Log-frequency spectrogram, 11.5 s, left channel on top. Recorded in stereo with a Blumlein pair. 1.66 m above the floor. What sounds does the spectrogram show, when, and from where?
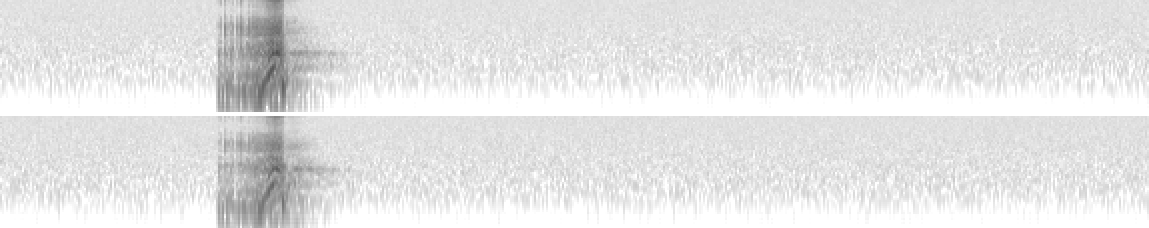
2.2 s a zipper: 70° left, 1.0 m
